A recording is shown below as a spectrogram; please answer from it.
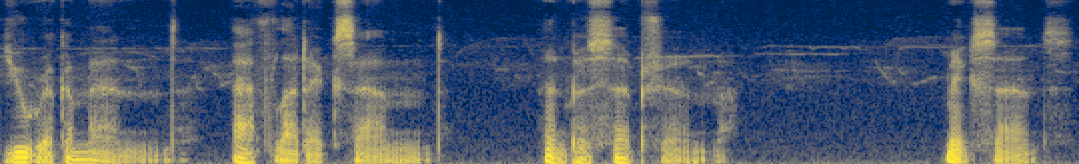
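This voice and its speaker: A very low, husky voice for a gruff young male bully played by a man in an intimate audio roleplay. He speaks very slowly and haltingly, in casual slang, acting like he doesn't care while secretly curious. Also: very animated, darkish tone, full character voice. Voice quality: gravelly, husky. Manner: slangy, halting, feigned indifference.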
